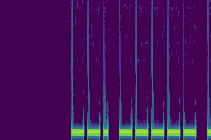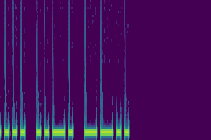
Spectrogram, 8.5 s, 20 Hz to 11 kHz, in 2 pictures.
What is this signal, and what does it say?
Morse code, heard as a keyed tone, about 16 wpm, 700 Hz. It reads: G0HFZ
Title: DXCC-100 Call Signs - 5 Characters - Repeated 3x - 15wpm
